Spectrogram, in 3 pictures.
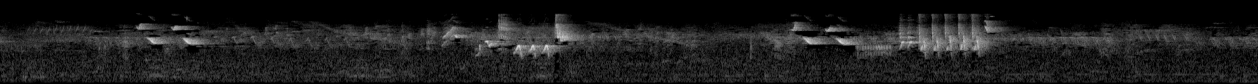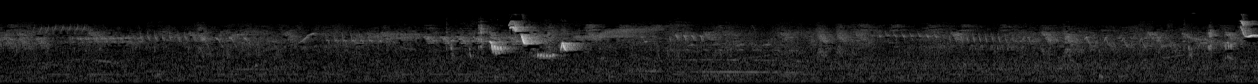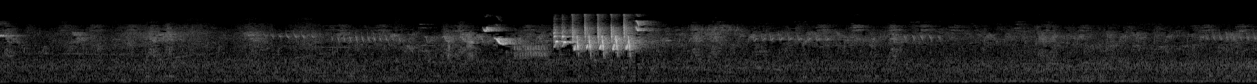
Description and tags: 20090502.nightingale.morning.01
close take of a Nightingale singing at Villa Maria (Carcabuey, S Spain), other birds in background. Sennheiser MH60 + MKH30 into Shure FP24 preamp, Edirol r09 recorder. Decoded to mid-side stereo with free Voxengo VST plugin
south-spain, field-recording, birds, nightingale, ambiance, spring, andalusia, nature, countryside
